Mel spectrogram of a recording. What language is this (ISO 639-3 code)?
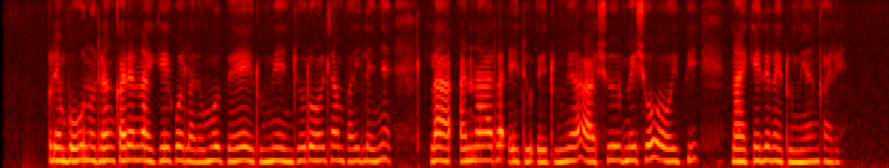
mas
